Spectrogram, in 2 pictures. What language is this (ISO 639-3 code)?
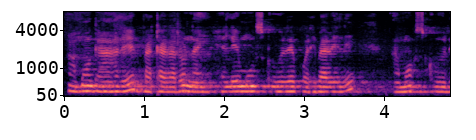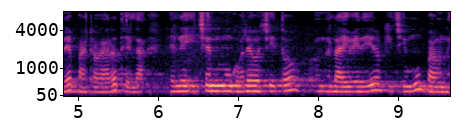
ori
